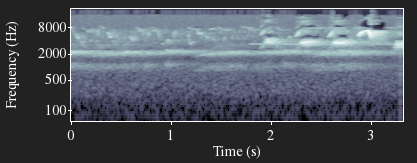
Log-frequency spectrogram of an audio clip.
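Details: Pacific tree frogs in spring, recorded in the morning at a favourite spot near a river in forest: a dense chorus forms a steady high trill, and a song sparrow that landed nearby adds bright whistled notes in the final seconds.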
